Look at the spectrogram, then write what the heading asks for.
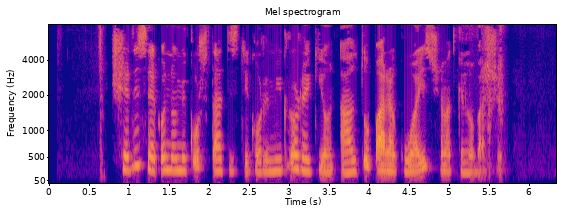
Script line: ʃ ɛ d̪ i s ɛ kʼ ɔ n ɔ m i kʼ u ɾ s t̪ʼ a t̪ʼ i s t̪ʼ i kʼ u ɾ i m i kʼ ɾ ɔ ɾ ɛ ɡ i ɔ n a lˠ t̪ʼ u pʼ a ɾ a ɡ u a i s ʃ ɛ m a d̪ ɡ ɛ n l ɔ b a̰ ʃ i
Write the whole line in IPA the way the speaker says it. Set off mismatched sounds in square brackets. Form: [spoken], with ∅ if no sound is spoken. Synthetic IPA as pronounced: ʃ ɛ d̪ i s ɛ kʼ ɔ n ɔ m i kʼ u ɾ s t̪ʼ a t̪ʼ i s t̪ʼ i kʼ u ɾ i m i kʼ ɾ ɔ ɾ ɛ ɡ i ɔ n a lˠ t̪ʼ u pʼ a ɾ a ɡ u a i s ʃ ɛ m a d̪ ɡ ɛ n l ɔ b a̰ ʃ i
